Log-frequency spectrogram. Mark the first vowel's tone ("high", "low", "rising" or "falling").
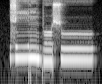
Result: high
